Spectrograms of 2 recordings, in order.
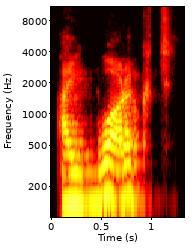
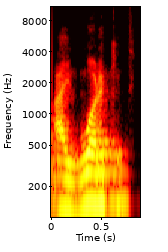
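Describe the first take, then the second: First: The ending is a short 't' sound. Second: The ending is an extra 'id' syllable. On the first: The speaker calls it right. "va a sonar como una T" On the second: The speaker calls it wrong. "yo no digo I work it, nunca"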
